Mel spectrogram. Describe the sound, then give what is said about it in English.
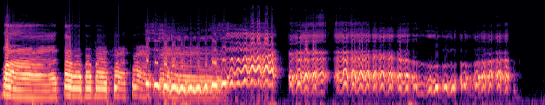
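A human voice imitates a kookaburra call: a loud, warbling run of laughing hoots and whoops that swoop up and down in pitch, lasting about seven seconds with a short break partway through. “I'll probably splice in a regular kookaburra noise because that was bad.”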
